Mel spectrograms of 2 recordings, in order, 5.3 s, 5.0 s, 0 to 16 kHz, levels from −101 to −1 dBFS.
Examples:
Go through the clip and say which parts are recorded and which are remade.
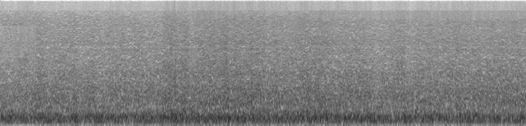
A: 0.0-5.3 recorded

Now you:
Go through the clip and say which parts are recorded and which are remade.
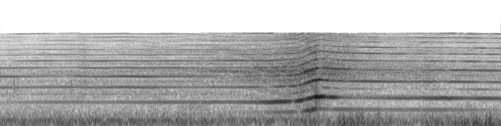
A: 0.0-2.0 recorded; 2.0-3.2 remade; 3.2-4.0 recorded; 4.0-4.5 remade; 4.5-5.0 recorded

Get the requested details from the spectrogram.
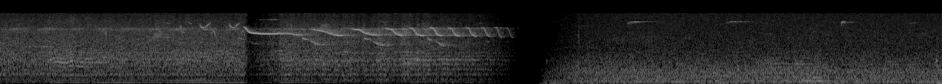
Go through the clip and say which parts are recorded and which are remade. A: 0.0-3.9 recorded; 3.9-4.4 remade; 4.4-9.4 recorded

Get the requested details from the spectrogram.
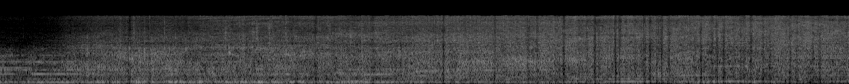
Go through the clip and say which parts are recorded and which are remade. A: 0.0-2.0 remade; 2.0-2.8 recorded; 2.8-6.8 remade; 6.8-8.5 recorded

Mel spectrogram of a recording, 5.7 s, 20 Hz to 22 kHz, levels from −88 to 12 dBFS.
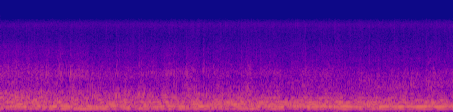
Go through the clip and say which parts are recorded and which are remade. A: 0.0-5.7 recorded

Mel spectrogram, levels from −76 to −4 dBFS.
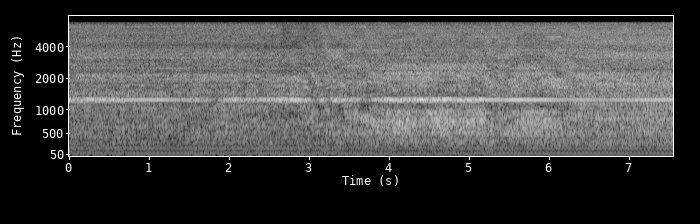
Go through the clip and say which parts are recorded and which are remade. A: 0.0-0.7 remade; 0.7-1.5 recorded; 1.5-5.2 remade; 5.2-7.6 recorded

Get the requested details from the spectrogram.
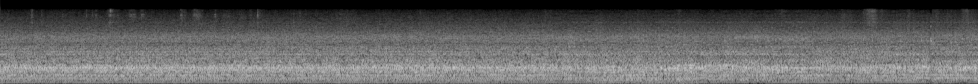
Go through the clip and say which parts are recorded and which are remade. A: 0.0-5.6 recorded; 5.6-9.8 remade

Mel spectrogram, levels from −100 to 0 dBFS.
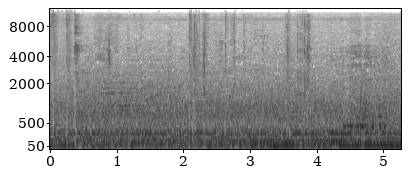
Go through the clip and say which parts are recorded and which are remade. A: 0.0-5.3 recorded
